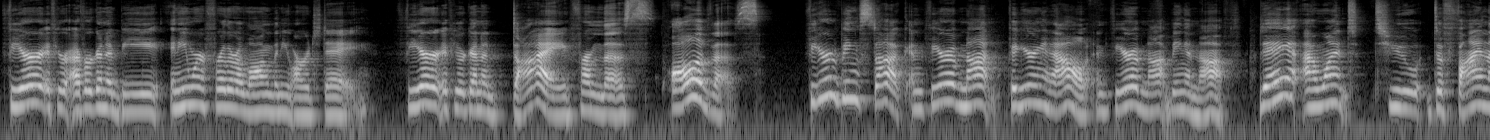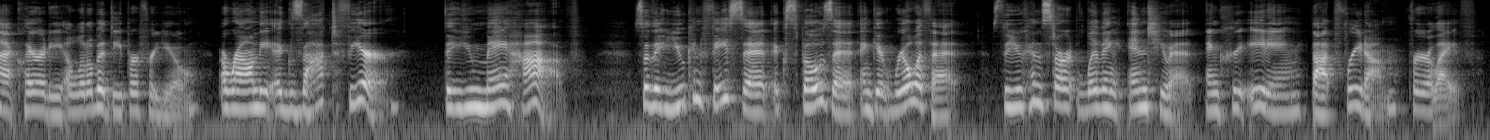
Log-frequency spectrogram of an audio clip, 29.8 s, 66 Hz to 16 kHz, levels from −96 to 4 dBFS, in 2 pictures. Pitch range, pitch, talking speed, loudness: 205-255 Hz, 225 Hz, 175 wpm, -23 LUFS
